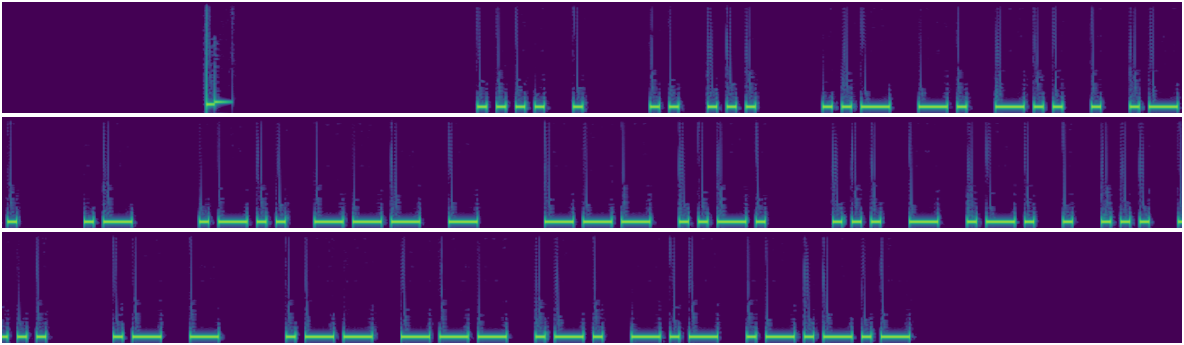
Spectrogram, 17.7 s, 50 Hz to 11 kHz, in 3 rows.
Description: Morse code, heard as a keyed tone, about 25 wpm, 700 Hz. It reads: HE IS UNDER A LOT OF STRESS AT WORK.
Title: Sentences from Top 1000 Words - Review Part 6 - 25wpm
